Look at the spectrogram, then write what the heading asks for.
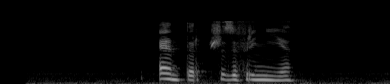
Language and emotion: Russian, neutral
